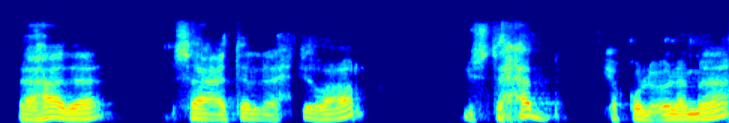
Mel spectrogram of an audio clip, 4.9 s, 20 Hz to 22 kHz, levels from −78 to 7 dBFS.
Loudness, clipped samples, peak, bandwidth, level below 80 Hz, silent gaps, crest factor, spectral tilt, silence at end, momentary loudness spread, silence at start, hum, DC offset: -24 LUFS; under 0.1%; -8 dBFS; 12.5 kHz; -68 dBFS; 0.98-1.06 s, 2.72-3.07 s; 18 dB; -5 dB/octave; 0 s; 16 LU; 0.15 s; none; under 0.1%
